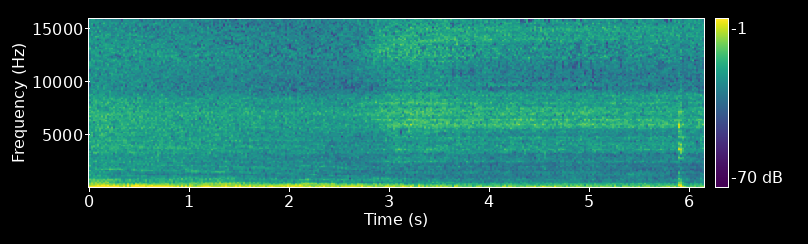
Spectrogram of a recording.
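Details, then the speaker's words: 2001 Ford Mustang 3.8 Essex V6 with a P0171 system-lean bank 1 code, after fuel injector replacement: idle hunts and stumbles. A massive vacuum leak from the unseated rear injector hissed audibly, found with carb cleaner. "So, what I had was a massive vacuum leak. The back injector wasn't seated properly. I could hear the air hissing."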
